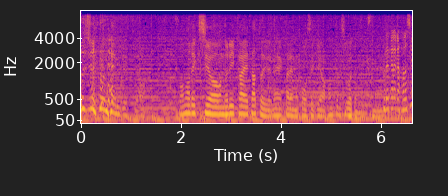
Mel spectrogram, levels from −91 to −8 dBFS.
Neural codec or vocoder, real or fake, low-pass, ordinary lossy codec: none; real; 7.2 kHz; none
